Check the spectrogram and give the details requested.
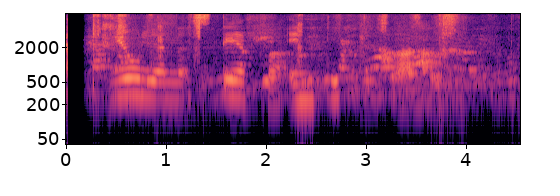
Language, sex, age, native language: Icelandic, female, 9, Icelandic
